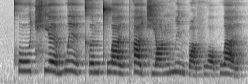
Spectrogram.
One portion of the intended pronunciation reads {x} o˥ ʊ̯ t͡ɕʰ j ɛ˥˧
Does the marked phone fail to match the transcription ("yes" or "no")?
yes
